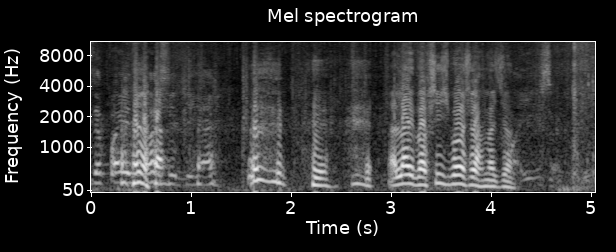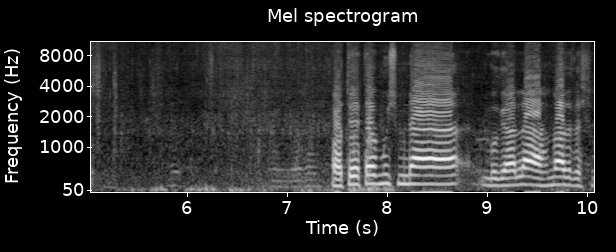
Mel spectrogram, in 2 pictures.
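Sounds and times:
wind buffeting microphone: 4.5s - 8.6s.

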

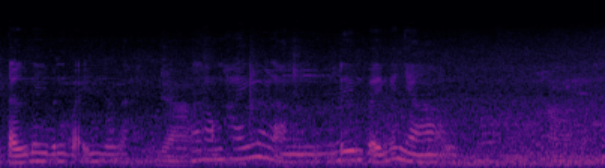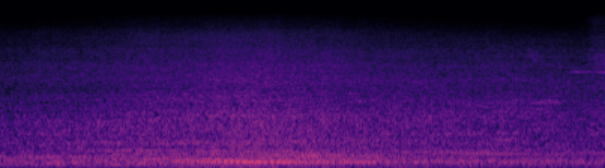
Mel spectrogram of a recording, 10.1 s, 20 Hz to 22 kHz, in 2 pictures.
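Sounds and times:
street noise: 0.0s - 10.0s
passing vehicle engine hum: 2.6s - 10.0s.

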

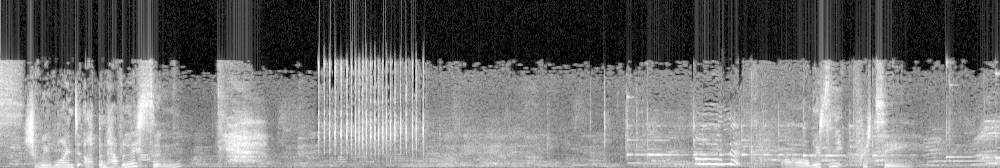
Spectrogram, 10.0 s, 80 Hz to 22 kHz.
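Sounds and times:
music box ratchet clicks: 3.2s - 4.4s.

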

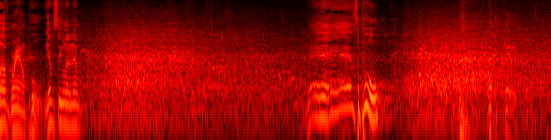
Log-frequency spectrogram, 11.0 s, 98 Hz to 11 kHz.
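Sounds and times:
audience laughing and murmuring: 1.6s - 11.0s.

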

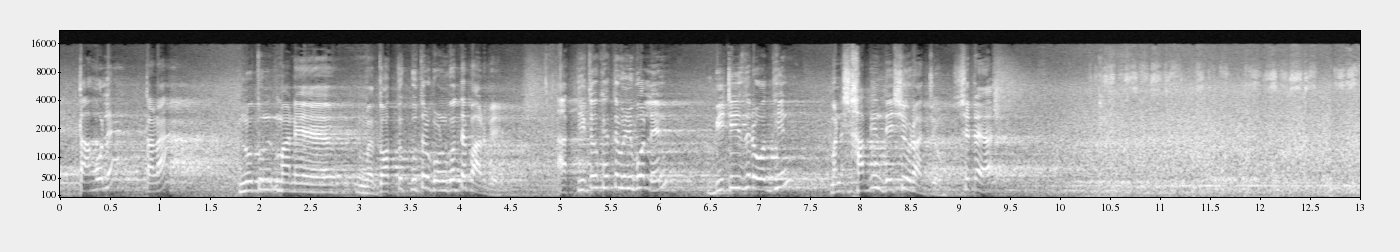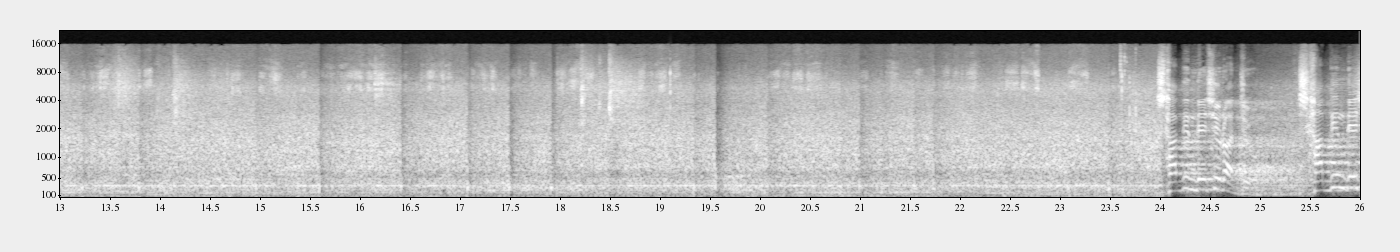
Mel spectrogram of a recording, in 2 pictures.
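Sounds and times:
mechanical background hum: 0.0s - 26.0s
marker pen writing on whiteboard: 9.3s - 24.2s.

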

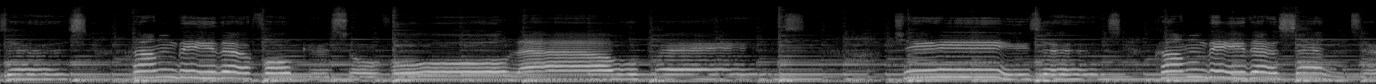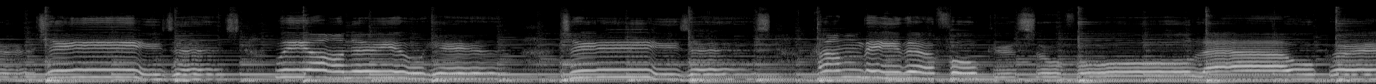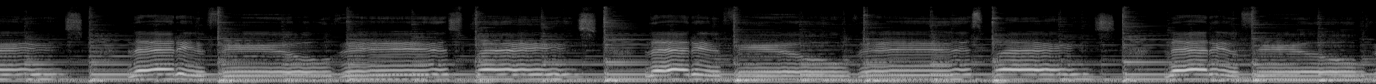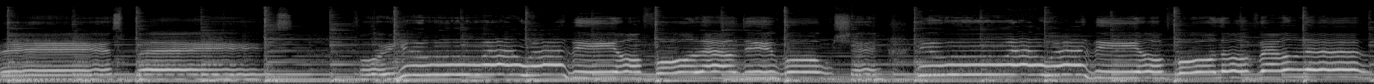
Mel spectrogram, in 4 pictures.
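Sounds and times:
acoustic guitar: 0.0s - 55.0s
woman singing: 0.0s - 55.0s.

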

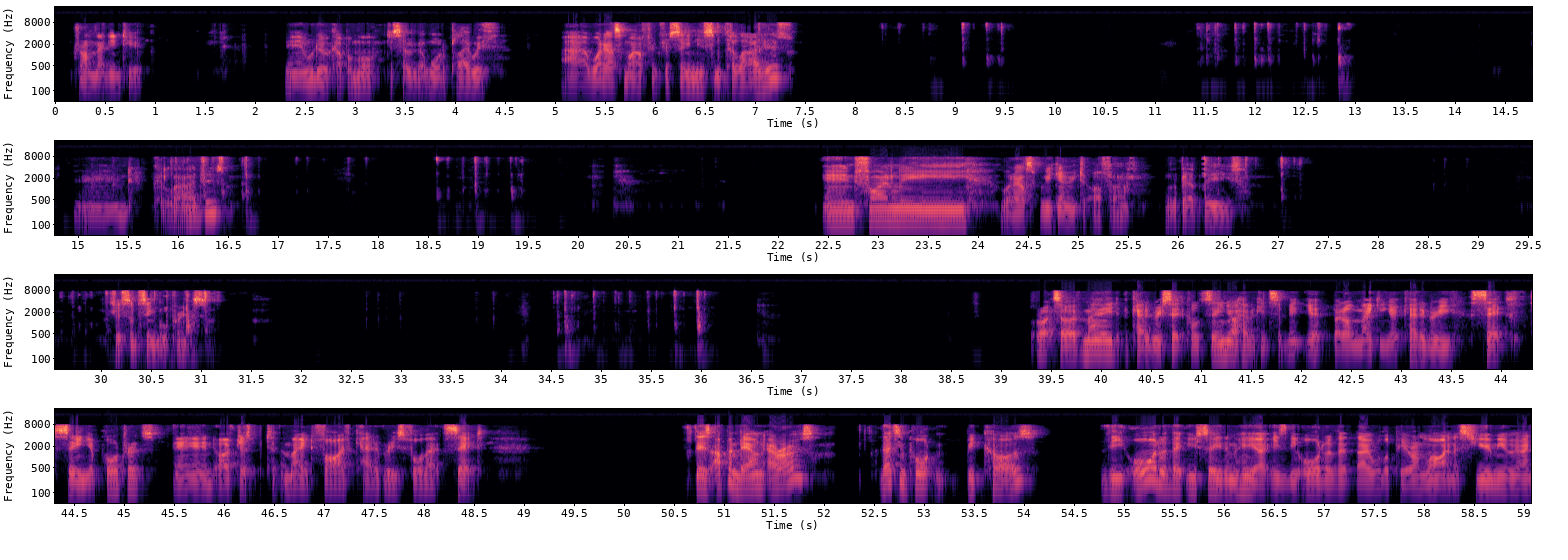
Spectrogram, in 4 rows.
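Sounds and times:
computer keyboard typing: 8.2s - 9.6s, 11.4s - 13.0s, 16.0s - 18.0s, 18.6s - 19.6s, 26.2s - 27.3s, 29.6s - 31.2s, 33.8s - 36.2s.

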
